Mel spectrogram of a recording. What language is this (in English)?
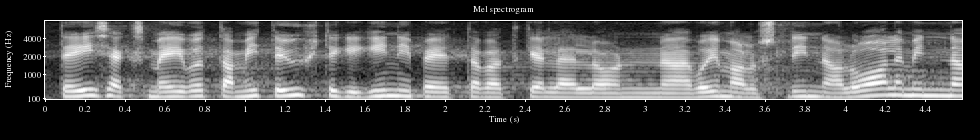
Estonian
